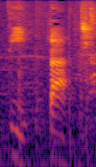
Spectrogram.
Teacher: The Filipino T is a stopped/controlled sound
